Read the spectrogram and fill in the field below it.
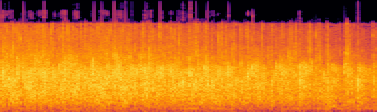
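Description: A large audience at the opening ceremony of a public humanities lecture series in Korea applauds loudly and continuously, a dense, even wash of clapping that holds steady and only slightly thins toward the end.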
